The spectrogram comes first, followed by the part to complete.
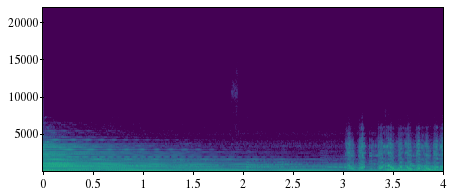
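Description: Instrumental passage of a song: a guitar chord run through effects rings and slowly fades, then picked notes start up again about three seconds in.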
